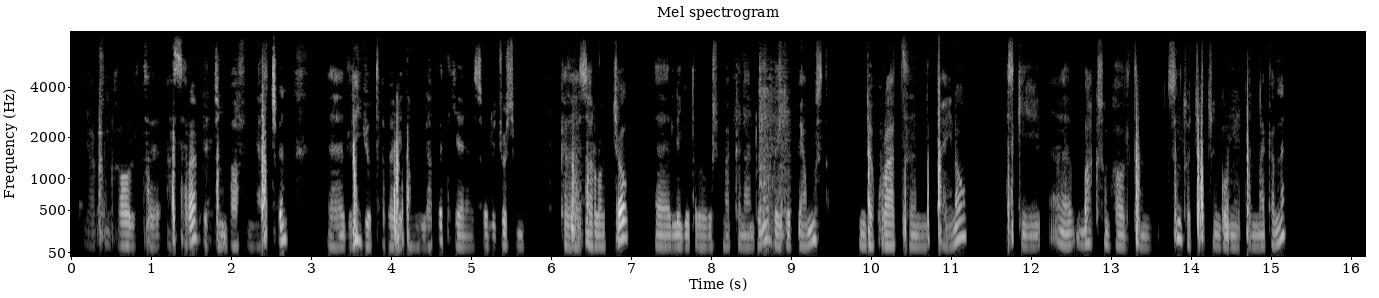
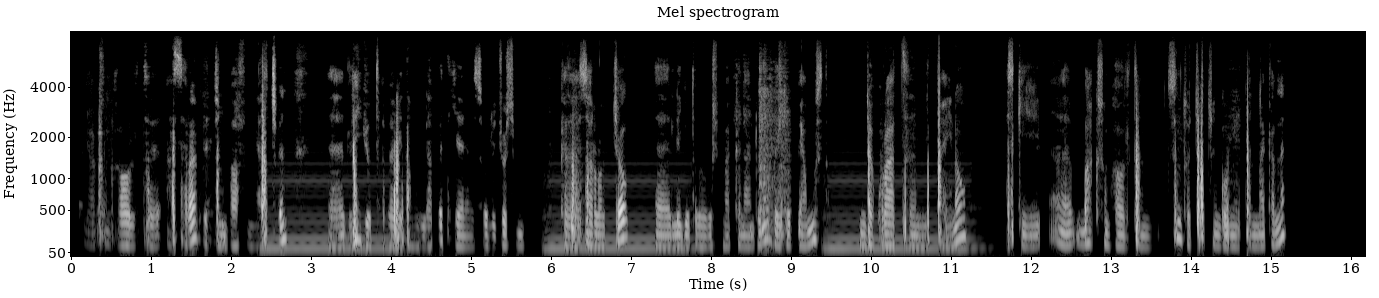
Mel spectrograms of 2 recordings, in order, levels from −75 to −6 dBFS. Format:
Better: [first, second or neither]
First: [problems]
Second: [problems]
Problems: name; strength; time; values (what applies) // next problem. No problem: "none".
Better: first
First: none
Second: background sound (Bowed string instrument); 17 dB below the speech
